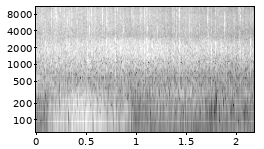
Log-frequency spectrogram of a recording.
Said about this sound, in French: je pense qu'on peut faire un tonnerre d'applaudissements à Jean-Christophe Tortora, Azilis et toutes les équipes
